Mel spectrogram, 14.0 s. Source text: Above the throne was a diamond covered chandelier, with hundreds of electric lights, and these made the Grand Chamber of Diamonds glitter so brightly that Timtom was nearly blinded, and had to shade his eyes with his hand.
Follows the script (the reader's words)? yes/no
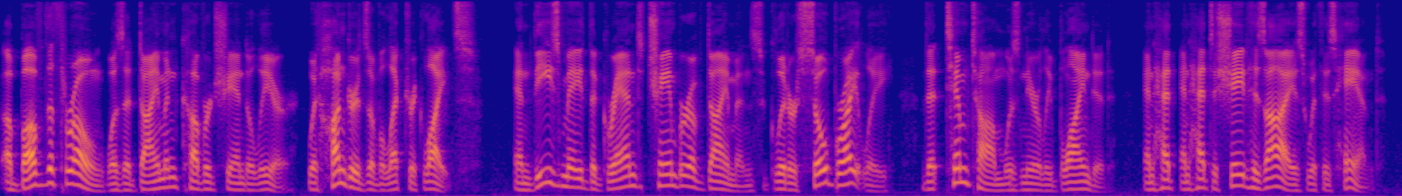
no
